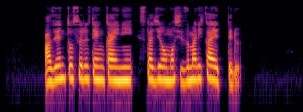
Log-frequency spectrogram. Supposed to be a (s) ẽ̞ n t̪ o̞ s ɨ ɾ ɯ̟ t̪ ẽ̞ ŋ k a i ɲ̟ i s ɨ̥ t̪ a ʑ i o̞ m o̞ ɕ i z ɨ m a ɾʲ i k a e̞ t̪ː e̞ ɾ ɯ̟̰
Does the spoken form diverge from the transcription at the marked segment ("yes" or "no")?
yes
